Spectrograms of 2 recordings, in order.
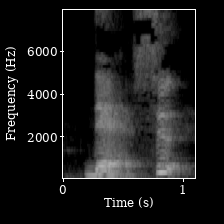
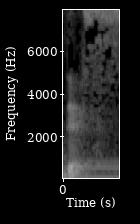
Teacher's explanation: Kung mapapansin nyo, may vowel devoicing ulit. And that is yung word na desu. Kung babasahin natin, para siyang desu.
